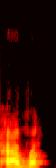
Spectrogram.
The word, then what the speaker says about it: Havre: EOU football had a huge win this weekend on the road in Havre. Did I say that right? Havre? – It's Havre. – Havre. Havre. Yeah. It's just spelled – it should be H-A-V-E-R.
